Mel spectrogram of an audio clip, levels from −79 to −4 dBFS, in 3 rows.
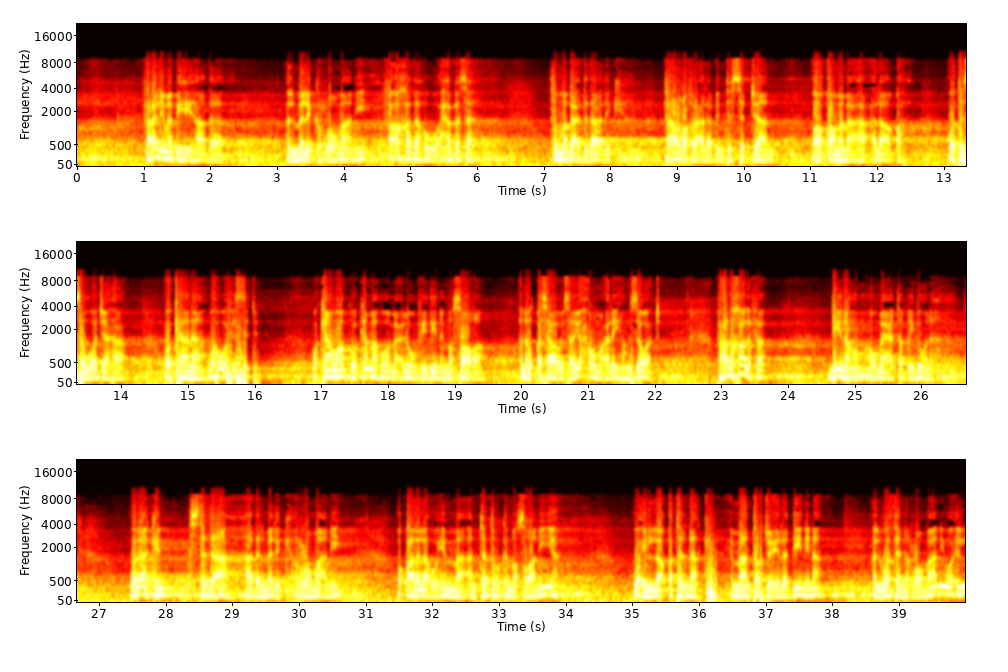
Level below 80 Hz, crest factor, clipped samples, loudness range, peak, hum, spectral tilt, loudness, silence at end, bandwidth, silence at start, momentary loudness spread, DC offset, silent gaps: -24 dBFS; 10 dB; 3%; 2 LU; 0 dBFS; none; -7 dB/octave; -10 LUFS; 0 s; 10 kHz; 0 s; 14 LU; under 0.1%; none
